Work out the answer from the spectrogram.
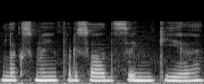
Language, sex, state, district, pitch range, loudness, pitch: Hindi, male, Bihar, Vaishali, 175-190 Hz, -11 LUFS, 185 Hz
